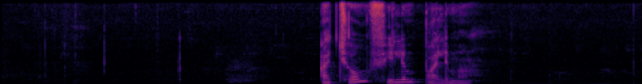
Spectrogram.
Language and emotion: Russian, neutral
